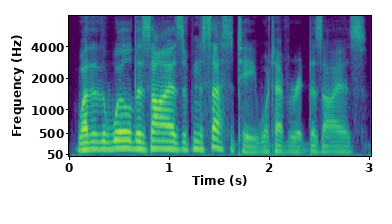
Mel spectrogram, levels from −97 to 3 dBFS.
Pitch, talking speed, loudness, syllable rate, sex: 135 Hz, 180 wpm, -18 LUFS, 6.6 syllables/s, male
